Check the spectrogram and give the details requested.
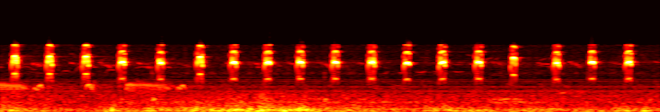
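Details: Rapid series of about nineteen bright metallic tinks from blacksmith lapwings at a South African waterhole, Gowrie dam in the Sabi Sand, the day an adult killed a chick at the nest; quiet background.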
